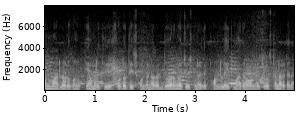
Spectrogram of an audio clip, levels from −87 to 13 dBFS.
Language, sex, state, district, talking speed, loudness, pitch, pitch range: Telugu, male, Andhra Pradesh, Guntur, 145 wpm, -18 LUFS, 95 Hz, 90-100 Hz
